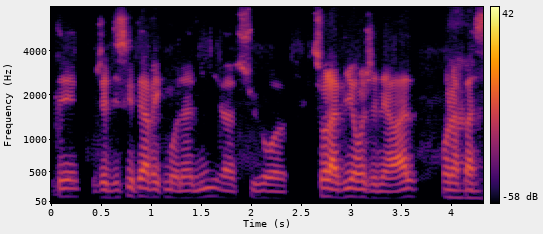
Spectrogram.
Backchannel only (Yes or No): Yes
